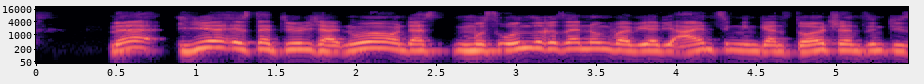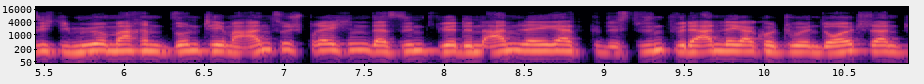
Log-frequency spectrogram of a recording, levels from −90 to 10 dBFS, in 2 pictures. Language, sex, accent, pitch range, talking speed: German, male, German, 145-170 Hz, 220 wpm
